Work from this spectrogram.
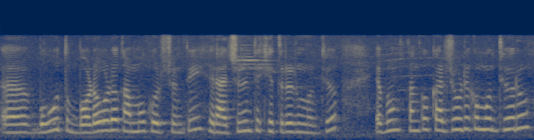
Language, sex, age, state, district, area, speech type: Odia, female, 18-30, Odisha, Cuttack, urban, spontaneous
